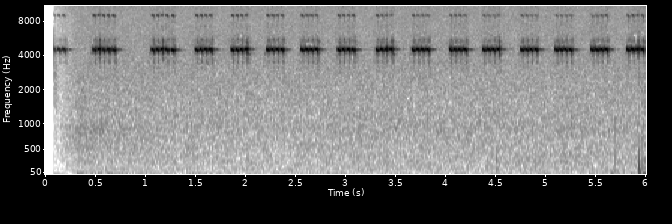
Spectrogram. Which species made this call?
Gryllus bimaculatus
